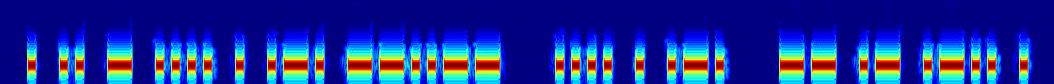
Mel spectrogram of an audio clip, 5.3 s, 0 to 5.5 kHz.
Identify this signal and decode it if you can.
Morse code, heard as a keyed tone, about 30 wpm, 600 Hz. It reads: EITHER, HER MALE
